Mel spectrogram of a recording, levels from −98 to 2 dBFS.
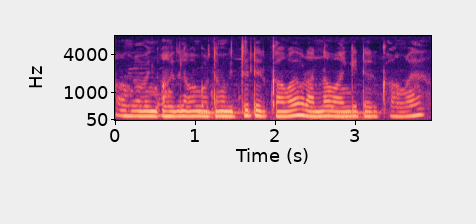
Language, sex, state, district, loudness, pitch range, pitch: Tamil, female, Tamil Nadu, Namakkal, -15 LUFS, 165-180 Hz, 170 Hz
